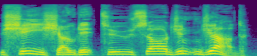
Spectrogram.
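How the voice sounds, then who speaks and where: A man's voice: fairly high pitch, takes it slowly, bright, forceful tone, dry recording, studio quality, voice pushed up, heavily acted. A man voicing a self-assured, brusque police inspector who is easily cross, in a dramatised audiobook. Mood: confident.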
